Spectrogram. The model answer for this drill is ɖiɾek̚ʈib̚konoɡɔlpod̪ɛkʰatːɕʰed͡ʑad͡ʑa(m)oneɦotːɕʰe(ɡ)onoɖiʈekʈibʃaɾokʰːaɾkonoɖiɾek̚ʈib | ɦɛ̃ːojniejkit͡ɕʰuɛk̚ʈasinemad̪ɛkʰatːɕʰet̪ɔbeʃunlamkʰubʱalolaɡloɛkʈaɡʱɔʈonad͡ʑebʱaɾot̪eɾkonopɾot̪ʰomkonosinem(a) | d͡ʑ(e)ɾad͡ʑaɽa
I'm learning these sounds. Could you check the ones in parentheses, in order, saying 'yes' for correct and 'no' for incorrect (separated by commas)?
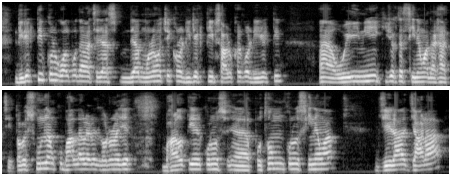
yes, no, yes, yes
